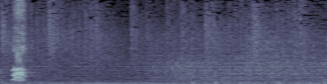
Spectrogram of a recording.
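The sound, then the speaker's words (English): A single sharp, high dog bark rings out right at the start, loud, followed by a steady low background hum with no further barking. “Probably the worst piece of content that reminds me is we we recreated Liverpool's run to the Champions League with dogs.”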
